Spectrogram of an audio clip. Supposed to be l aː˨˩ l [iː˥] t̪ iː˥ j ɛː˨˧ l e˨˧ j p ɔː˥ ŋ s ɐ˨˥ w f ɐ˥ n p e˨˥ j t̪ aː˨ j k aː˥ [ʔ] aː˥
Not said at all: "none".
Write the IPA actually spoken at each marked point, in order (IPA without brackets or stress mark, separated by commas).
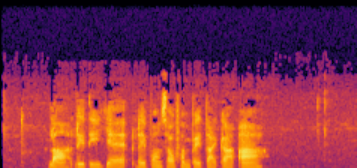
iː˥, ʔ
